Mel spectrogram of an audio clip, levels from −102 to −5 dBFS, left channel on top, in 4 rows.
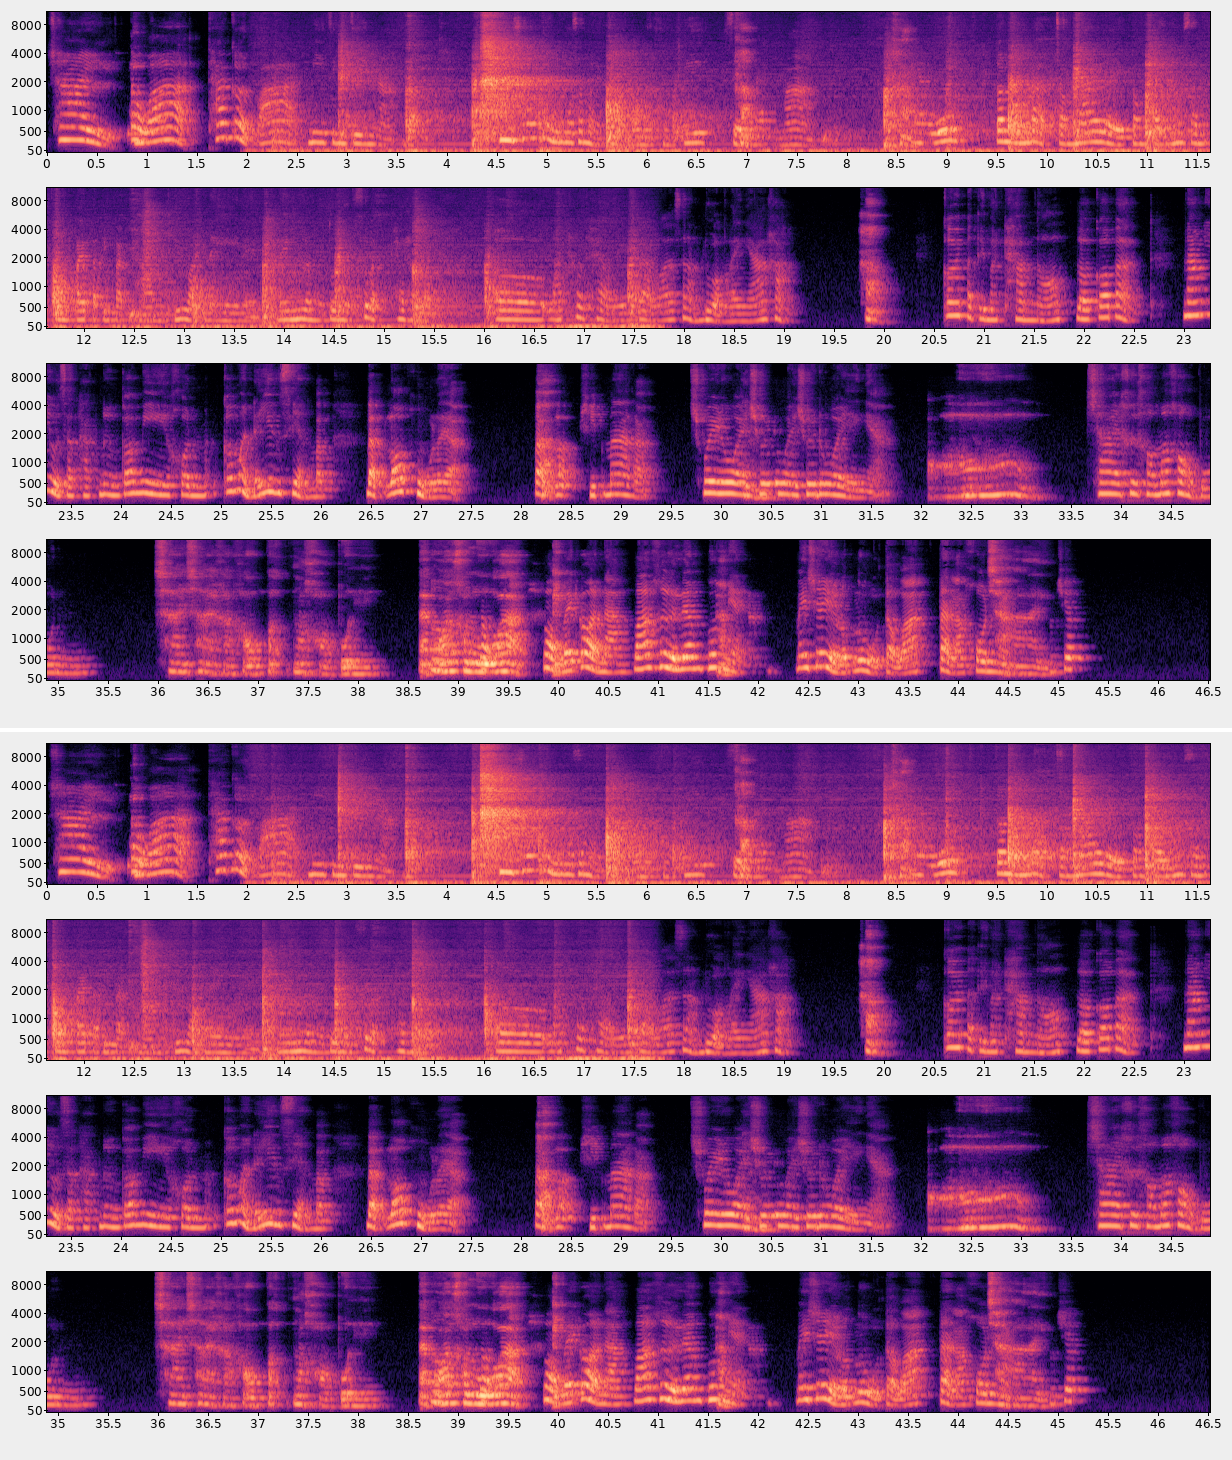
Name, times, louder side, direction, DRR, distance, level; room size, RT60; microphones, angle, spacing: voice 1, 0.0-3.7 4.5-7.7 8.6-9.1 9.5-15.5 16.1-19.1 20.6-22.5 23.0-26.0 26.5-27.4 28.1-29.3 29.8-31.6 33.7-35.3 38.7-39.6 39.9-41.9 42.4-44.6 44.9-45.2, left 1 dB, 30° left, 2.7 m, -26 dB
sound 1, 2.0-17.8, right 1 dB, 65° right, 5.1 m, -29 dB
voice 2, 30.2-30.5 32.1-33.2 36.0-38.2 38.6-39.6 39.9-40.1 41.6-41.7 44.3-44.9, equal, 15° right, 3.7 m, -25 dB
11.5 x 8.2 x 3.8 m
head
